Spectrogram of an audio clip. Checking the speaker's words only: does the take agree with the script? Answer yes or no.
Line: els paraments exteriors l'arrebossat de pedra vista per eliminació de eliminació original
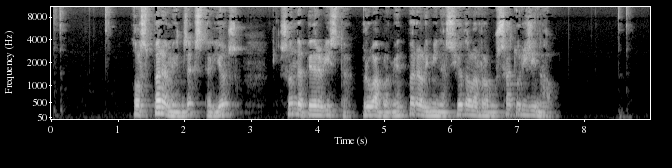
no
